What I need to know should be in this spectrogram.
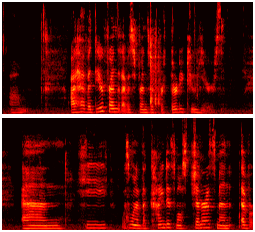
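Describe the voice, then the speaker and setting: A woman speaks at a fairly slow pace, leaving long, frequent pauses. Room echo is audible around her voice. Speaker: spiritual vlogger and Reiki practitioner. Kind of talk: casual personal storytelling vlog.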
